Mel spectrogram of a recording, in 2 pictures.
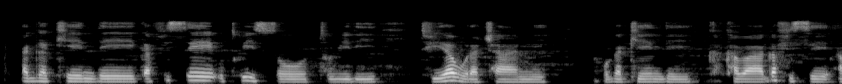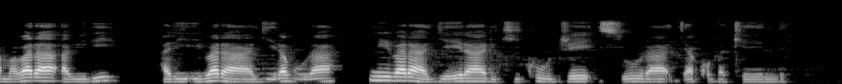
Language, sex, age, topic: Rundi, male, 18-24, agriculture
